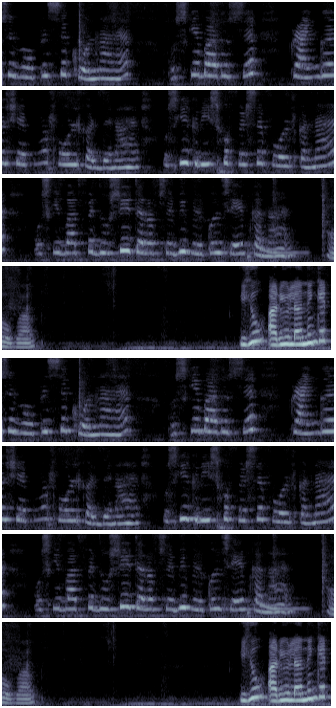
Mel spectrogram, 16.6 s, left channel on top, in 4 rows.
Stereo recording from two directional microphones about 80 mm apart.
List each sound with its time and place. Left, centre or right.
0.0 s a child's voice: centre
1.0 s a child's voice: left
2.1 s a child's voice: left
15.4 s a child's voice: centre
